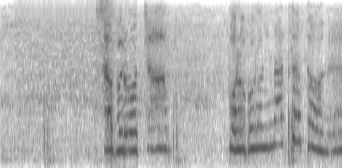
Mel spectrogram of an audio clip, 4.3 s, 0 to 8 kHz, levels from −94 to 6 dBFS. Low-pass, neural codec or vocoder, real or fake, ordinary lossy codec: 7.2 kHz; vocoder, 22.05 kHz, 80 mel bands, HiFi-GAN; fake; Opus, 16 kbps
